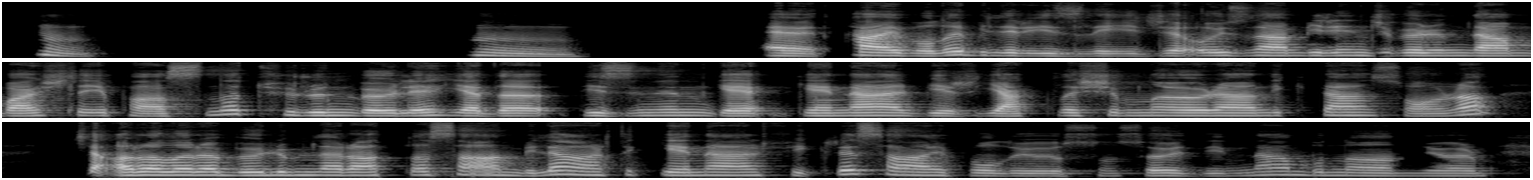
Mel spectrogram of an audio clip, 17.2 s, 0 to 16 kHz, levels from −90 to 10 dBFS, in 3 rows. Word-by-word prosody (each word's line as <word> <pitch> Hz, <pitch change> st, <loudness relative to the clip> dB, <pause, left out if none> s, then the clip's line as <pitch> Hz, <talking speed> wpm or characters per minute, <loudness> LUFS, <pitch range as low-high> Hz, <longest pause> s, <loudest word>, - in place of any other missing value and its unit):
Hıı. -, -, -8 dB, 1.4 s
Hıı. 150 Hz, -10 st, -9 dB, 0.7 s
Evet, 160 Hz, -4 st, +2 dB
kaybolabilir 185 Hz, 0 st, +4 dB
izleyici. 150 Hz, 0 st, -6 dB
O 180 Hz, -, -3 dB
yüzden 180 Hz, -1 st, +1 dB
1'inci 185 Hz, 0 st, -6 dB
bölümden 175 Hz, -1 st, +1 dB
başlayıp 170 Hz, +2 st, 0 dB
aslında 155 Hz, +13 st, -2 dB
türün, 190 Hz, -7 st, -1 dB
böyle, 170 Hz, 0 st, +6 dB
yada 165 Hz, -3 st, +3 dB
dizinin 180 Hz, +1 st, -5 dB
gen 160 Hz, -1 st, +2 dB
genel 180 Hz, +1 st, +3 dB
bir 160 Hz, -1 st, -5 dB
yaklaşımını 180 Hz, +4 st, -2 dB
öğrendikten 180 Hz, +2 st, +2 dB
sonra, 155 Hz, -5 st, -2 dB, 0.4 s
işte, -, -, +1 dB
aralara 205 Hz, 0 st, +5 dB
bölümler 200 Hz, 0 st, 0 dB
atlasan 200 Hz, -1 st, -1 dB
bile 235 Hz, +9 st, 0 dB
artık 220 Hz, -1 st, -3 dB
genel 195 Hz, 0 st, -1 dB
fikre 195 Hz, +7 st, -3 dB
sahip 200 Hz, -7 st, -3 dB
oluyorsun, 160 Hz, -1 st, -9 dB
söylediğinden 170 Hz, +7 st, -7 dB
bunu 190 Hz, -1 st, -12 dB
anlıyorum. 165 Hz, -2 st, -8 dB
180 Hz, 120 wpm, -22 LUFS, 165-195 Hz, 1.4 s, böyle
